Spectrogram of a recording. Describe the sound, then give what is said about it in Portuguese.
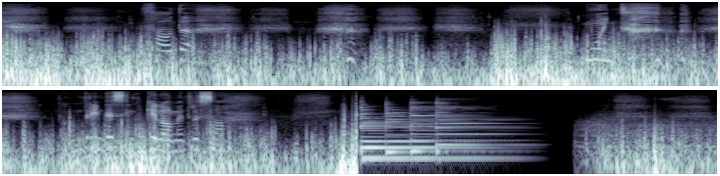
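Strong headwind in a sunny, hot desert buffets the microphone with a constant low, roaring rumble while a man talks over it, then it briefly gives way to a steady droning tone before the gusting returns. “E hoje tá muito forte o vento e tá contra”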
